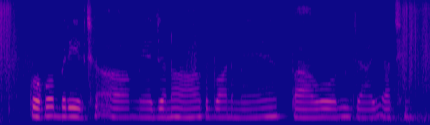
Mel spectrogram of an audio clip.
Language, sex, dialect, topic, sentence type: Maithili, male, Southern/Standard, agriculture, statement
